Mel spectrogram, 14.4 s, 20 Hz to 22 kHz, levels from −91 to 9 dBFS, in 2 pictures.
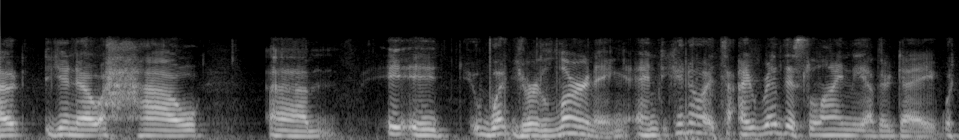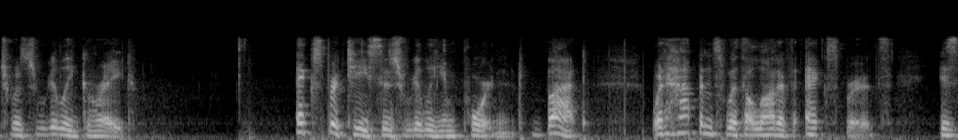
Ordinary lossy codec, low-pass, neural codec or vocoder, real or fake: Opus, 24 kbps; 7.2 kHz; none; real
